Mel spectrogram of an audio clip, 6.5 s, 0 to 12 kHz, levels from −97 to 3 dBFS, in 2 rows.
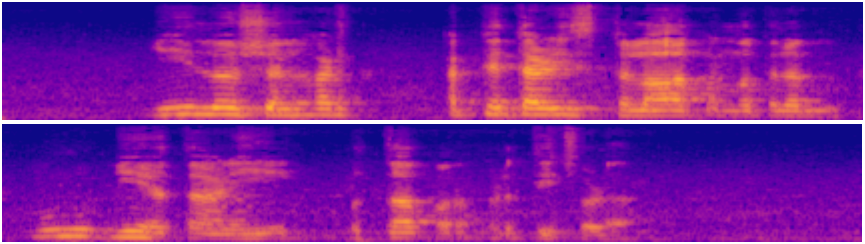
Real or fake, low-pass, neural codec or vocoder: fake; 10.8 kHz; codec, 24 kHz, 0.9 kbps, WavTokenizer, medium speech release version 1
